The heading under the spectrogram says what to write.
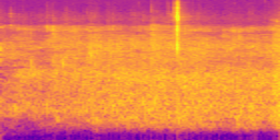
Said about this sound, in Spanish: Estamos aquí nosotros por gratitud a todo lo que Dios ha hecho en nuestras vidas. ¿Por qué no le damos un fuerte aplauso al Señor por ello?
